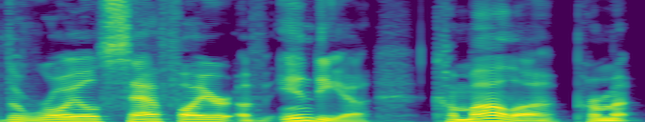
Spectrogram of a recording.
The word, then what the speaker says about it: Kamala: Dubbed the Royal Sapphire of India, Kamala, pronounced Kamala, is at the top of any young man's fantasy list.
